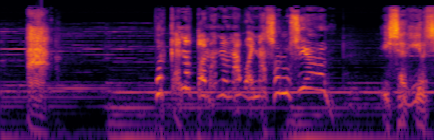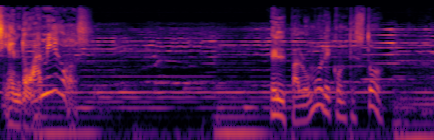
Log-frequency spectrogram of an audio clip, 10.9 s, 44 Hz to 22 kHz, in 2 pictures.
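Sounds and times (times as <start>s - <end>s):
crow cawing: 0.3s - 0.8s
speech: 2.0s - 4.2s, 4.8s - 6.6s, 8.8s - 10.4s.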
